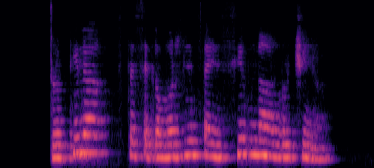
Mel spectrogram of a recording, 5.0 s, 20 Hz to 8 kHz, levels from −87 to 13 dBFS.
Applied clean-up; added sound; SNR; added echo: neural mask model DeepFilterNet 3.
